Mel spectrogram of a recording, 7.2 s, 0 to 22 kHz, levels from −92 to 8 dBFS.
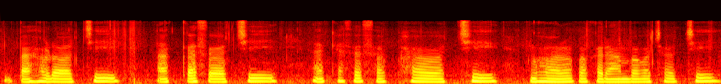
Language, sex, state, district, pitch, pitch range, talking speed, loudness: Odia, male, Odisha, Khordha, 140 Hz, 130-150 Hz, 100 wpm, -17 LUFS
